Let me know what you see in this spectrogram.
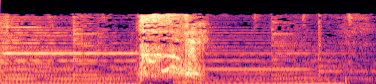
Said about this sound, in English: Sorry for the coughing.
